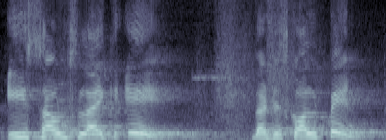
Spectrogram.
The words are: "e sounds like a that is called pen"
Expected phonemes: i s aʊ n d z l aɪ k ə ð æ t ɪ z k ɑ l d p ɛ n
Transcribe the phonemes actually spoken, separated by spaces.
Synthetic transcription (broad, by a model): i s aʊ n d s l aɪ k ə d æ t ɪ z k ɑ l d p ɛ n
